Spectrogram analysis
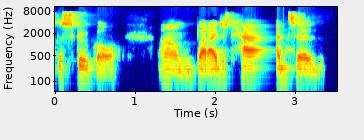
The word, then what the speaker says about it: Schuylkill: I know it's pronounced the Schuylkill, but I just had to, for some reason, I had to do the name the way I did it.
